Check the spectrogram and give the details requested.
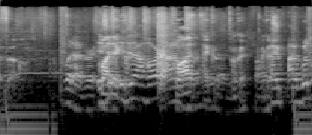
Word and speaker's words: Quadeca: It's Quadeca. Quad. You know the word quad? Quad? Think of a quad.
